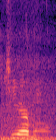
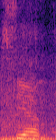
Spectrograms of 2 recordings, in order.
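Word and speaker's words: theorbo: It's someone says it should be called tierbo. My name is not, so to me it's a tierbo. Okay, so I've heard it pronounced both ways, and as far as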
